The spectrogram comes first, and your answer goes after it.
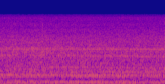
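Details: Steady idling vehicle engine rumble on a safari drive, with no animal sounds.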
